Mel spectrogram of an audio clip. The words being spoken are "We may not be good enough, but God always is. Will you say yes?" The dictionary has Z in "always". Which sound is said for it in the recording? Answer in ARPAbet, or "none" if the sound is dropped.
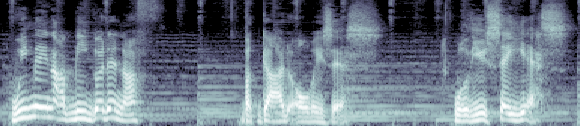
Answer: Z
